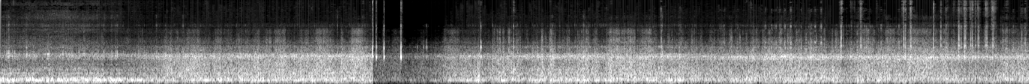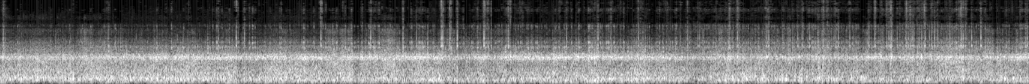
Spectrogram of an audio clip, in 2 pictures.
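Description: Wind rushes loudly and steadily past a fast-moving bicycle rider.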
